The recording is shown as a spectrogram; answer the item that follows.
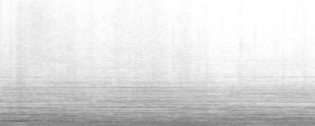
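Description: Cathedral pipe organ playing full, held chords with many notes sounding at once, steady and unbroken, in a long reverberant building.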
